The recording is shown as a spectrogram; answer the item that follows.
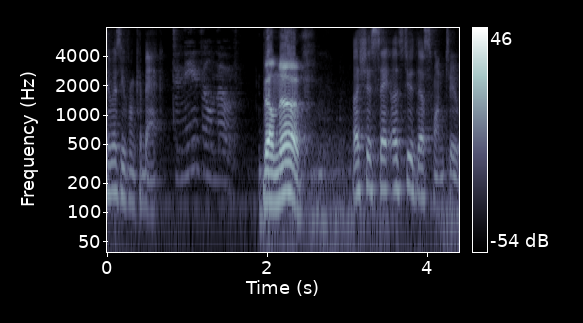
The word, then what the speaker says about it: Denis Villeneuve: Denis Villeneuve. Denis Villeneuve. It is silent in French.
